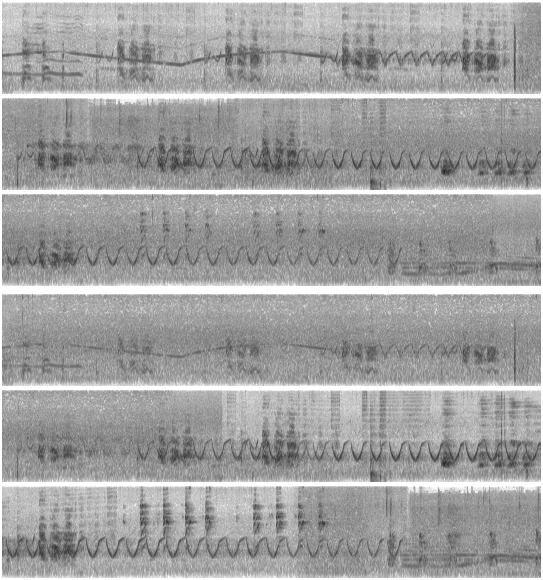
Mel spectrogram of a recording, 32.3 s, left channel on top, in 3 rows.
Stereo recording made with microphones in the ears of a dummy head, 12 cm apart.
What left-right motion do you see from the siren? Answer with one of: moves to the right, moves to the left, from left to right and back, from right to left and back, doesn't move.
moves to the right.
